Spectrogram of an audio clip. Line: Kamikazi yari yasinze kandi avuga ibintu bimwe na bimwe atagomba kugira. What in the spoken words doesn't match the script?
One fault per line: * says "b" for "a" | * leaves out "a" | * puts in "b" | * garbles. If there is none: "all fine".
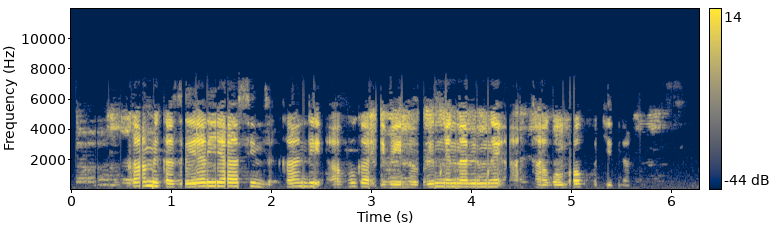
all fine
